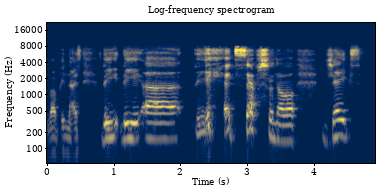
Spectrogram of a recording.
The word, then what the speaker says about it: Jakes: That's how I have everybody understand how to say my name, is by saying Bishop T.D. Jakes. Just remember that. And everybody gets it after that point. Otherwise, it's Jacques, Jacques. I hear it all.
